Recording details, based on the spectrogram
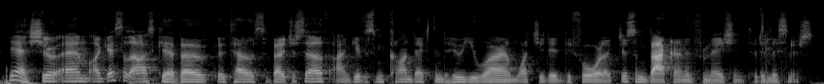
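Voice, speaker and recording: A man hosting a podcast, reading a steady upbeat introduction and then chatting with his guest. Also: lowish voice, quick pace, hardly any pauses, no room sound. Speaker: podcast host. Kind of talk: scripted intro, then casual interview.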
